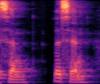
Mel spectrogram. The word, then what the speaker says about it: listen: وخلي بالك حرف التي هنا silent، بنقول listen.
